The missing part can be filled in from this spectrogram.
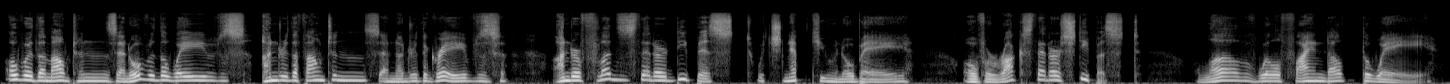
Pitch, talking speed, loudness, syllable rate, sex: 160 Hz, 135 wpm, -18 LUFS, 4.1 syllables/s, male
